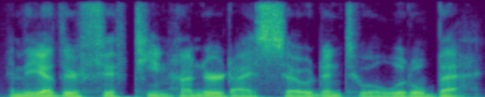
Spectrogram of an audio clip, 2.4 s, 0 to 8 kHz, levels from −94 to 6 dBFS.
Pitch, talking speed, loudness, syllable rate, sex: 85 Hz, 270 wpm, -19 LUFS, 7.6 syllables/s, male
